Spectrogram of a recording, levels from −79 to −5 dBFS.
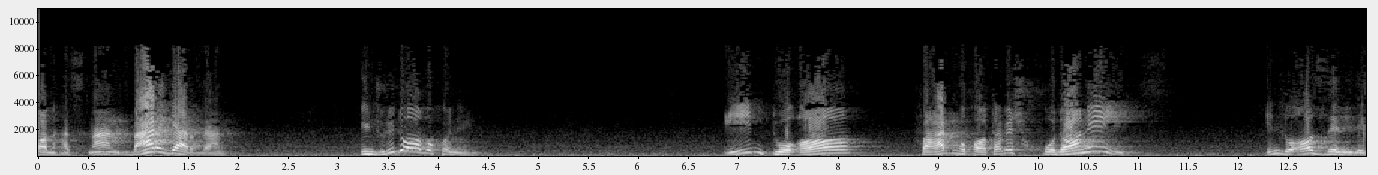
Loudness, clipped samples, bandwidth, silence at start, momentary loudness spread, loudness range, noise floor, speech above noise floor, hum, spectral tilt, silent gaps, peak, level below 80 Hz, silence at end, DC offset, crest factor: -18 LUFS; under 0.1%; 8.6 kHz; 0 s; 16 LU; 7 LU; -43 dBFS; 25 dB; none; -6 dB/octave; none; -4 dBFS; -44 dBFS; 0 s; under 0.1%; 16 dB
